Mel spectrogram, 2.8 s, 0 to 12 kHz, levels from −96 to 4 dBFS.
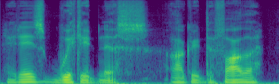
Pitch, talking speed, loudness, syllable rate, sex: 85 Hz, 130 wpm, -20 LUFS, 4.3 syllables/s, male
